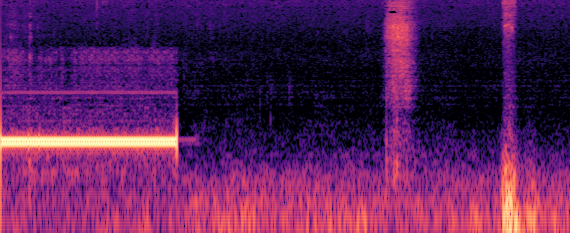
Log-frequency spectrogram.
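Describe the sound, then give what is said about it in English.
A phone rings on the other end of an unanswered call: one steady electronic ringback tone lasting about two seconds, then a quiet pause broken by a couple of soft breathy noises. “See, he's not answering.”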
